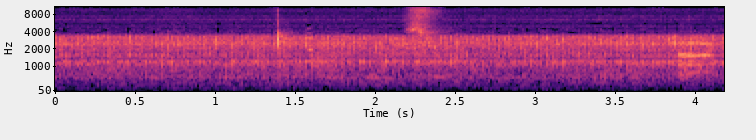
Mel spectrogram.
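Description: HF single-sideband radio reception from an R-390A receiver with CV157 SSB adaptor: steady static hiss from the monitor loudspeaker, with weak aircraft voice traffic barely showing under it. The heavy noise is what the operator puts down to poor midday propagation conditions.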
